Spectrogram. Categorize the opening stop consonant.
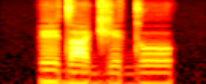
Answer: plain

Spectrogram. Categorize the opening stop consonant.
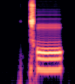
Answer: click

